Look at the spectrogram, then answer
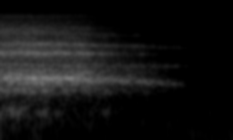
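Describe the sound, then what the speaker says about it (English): A single deep exhale through the mouth, close and breathy, fades away over about a second and then falls silent. "take a deep inhale, and exhale through your mouth"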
